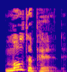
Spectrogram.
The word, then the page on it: multiped: British English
